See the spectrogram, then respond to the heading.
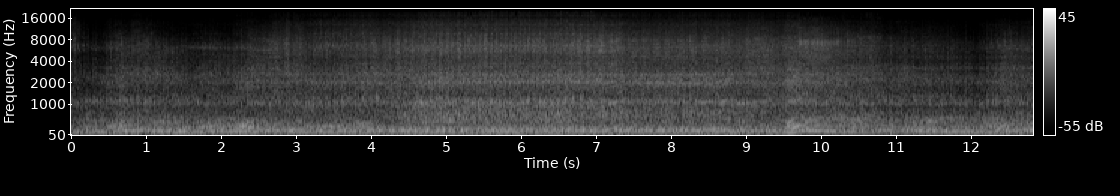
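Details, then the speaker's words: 1970 Suzuki T350 Rebel two-stroke twin, long unused, with spark and compression confirmed and B7HS plug: uneven putter surging once and sagging, never settling; struggling to stay running, hard to warm, carburetor suspected. "uh stay running stay running come on maybe I'm getting out of boat hard to warm"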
